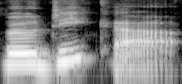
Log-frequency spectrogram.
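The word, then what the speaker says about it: Boudica: think Jason Bourne Boda oh budika aha is pronounced bodika on the audio book the word comes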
